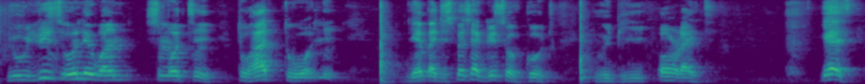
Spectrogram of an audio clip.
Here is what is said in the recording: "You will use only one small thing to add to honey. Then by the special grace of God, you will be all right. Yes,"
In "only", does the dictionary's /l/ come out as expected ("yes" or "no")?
yes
